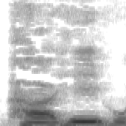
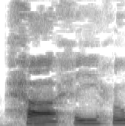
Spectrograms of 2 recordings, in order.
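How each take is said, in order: First: Lower, light হা, হি, হু; thin ha. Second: হা, হি, হু squeezed through a tight throat; narrow, pressed ha. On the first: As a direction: say each হা without throat pressure. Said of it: "হা পাতলা করে". (হা হি হু পাতলা করে) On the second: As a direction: press each হা finely. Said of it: "চিকুন করে চাপ দিয়ে বলতে হবে". (হা হি হু চিকুন চাপ দিয়ে) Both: Shown as a demonstration.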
